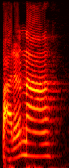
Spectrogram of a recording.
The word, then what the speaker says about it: Paraná: Então, a gente tem como exemplos aqui Paraná, Urubu, Pajé, Vovô, Jabuti, Guaraná, Guarani, Robô e etc.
